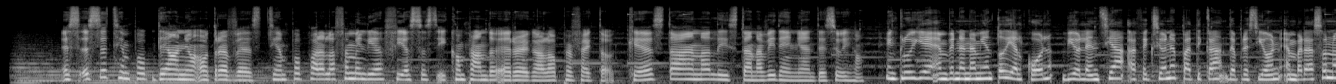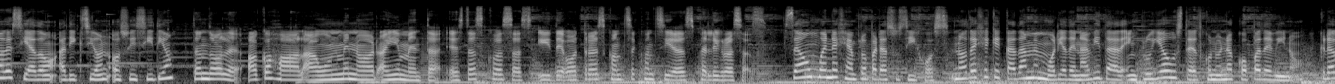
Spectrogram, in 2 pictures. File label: Spanish Christmas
